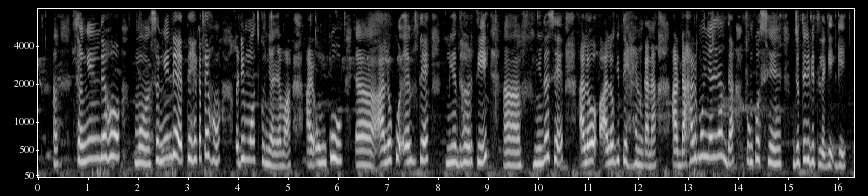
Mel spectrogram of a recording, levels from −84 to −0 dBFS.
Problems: background sounds at intervals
